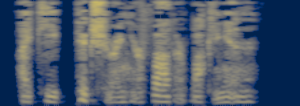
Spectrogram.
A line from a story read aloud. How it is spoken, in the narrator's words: he murmurs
